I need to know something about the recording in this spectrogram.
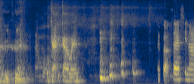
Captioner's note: laughing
